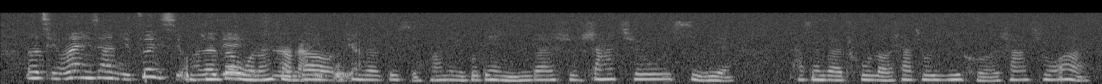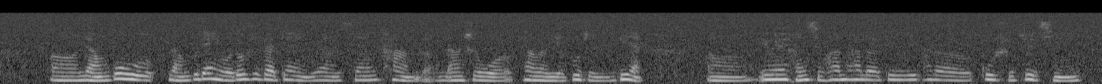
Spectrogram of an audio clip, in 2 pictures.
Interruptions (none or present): present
